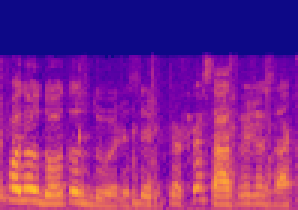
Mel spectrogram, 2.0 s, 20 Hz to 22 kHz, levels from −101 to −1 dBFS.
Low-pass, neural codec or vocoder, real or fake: 7.2 kHz; none; real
